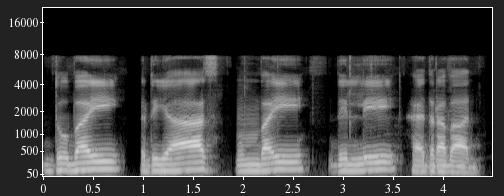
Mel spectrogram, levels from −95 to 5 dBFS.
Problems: none marked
